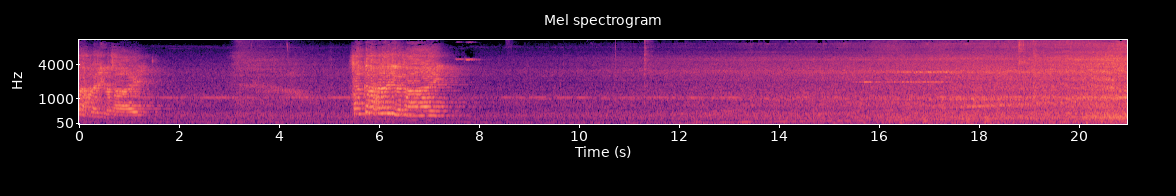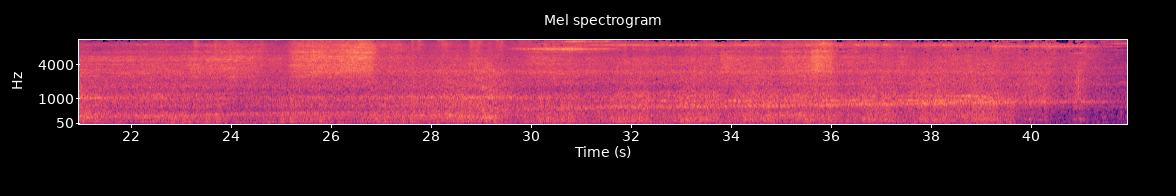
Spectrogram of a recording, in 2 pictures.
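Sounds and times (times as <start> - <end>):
wheel and rail noise: 26.8 - 41.9.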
